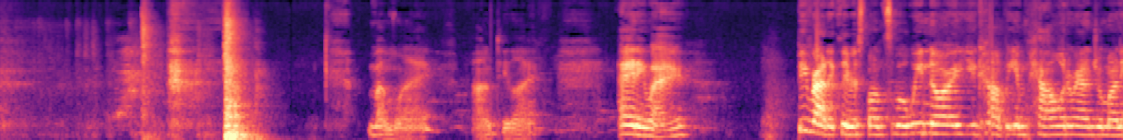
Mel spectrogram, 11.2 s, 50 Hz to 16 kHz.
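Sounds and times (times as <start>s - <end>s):
door pulled shut with a sharp slam: 1.2s - 2.8s
door rattling knocks: 2.2s - 2.8s
speech: 3.7s - 5.5s, 6.2s - 7.0s, 7.6s - 11.2s.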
